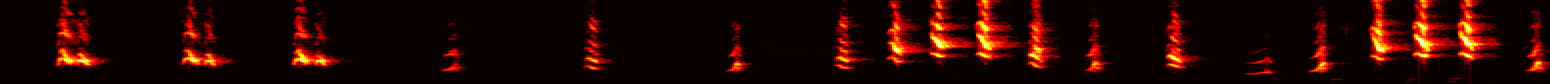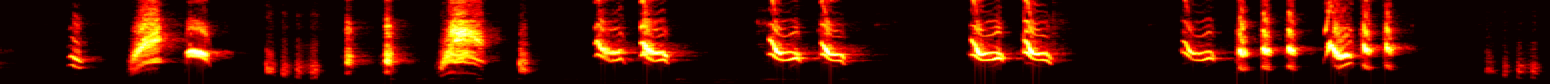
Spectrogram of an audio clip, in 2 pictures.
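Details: Long-tailed shrike song mimicking village birds, opening with spaced high whistled notes that build into dense, scratchy chattering phrases and quick mixed chirps.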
